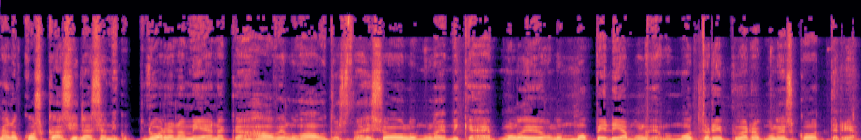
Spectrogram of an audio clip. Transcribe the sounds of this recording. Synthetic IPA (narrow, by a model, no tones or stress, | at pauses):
mæˑenokkoskɑːsinæsæniːŋkunuɑrenɑmiæhenækæːhɑːʋelːuɑut̪ost̪ɑeiseoːolːummulːemikæ̰ːmulːeijoolːummopeliɑmulːḛḭo̰lːṵmmoːt̪ːoripyæræmulːeskoːt̪ːḛrḭɑ̰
